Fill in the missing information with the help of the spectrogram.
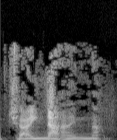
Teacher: there's an emphasis on that last syllable that needs your attention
